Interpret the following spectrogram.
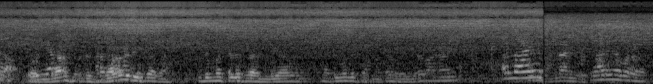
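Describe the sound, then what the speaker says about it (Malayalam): A pressure cooker on the stove for chicken curry lets out a steady, continuous steam whistle-hiss throughout, while people talk close by over it. "നമ്മളെ ചിക്കൻ കറിയുടെ ആദ്യത്തെ വിസിൽ അടിച്ചിരിക്കുകയാണ്."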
